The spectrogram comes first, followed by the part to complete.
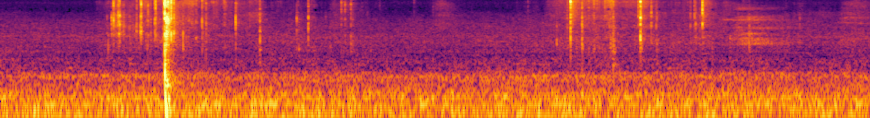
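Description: A plastic prescription pill bottle handled against a paper pharmacy bag: a sharp click about one and a half seconds in, then a few smaller clicks and paper crinkles around six seconds, over a steady low hum.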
